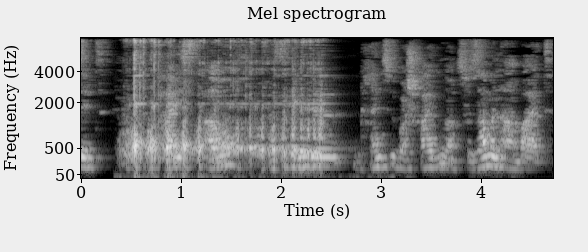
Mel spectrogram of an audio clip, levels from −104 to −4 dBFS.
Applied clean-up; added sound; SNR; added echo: classical method WPE with log-MMSE.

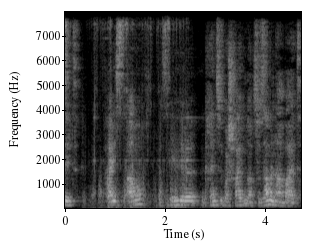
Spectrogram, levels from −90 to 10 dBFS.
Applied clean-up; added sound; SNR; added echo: neural separator model SepFormer DNS4.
